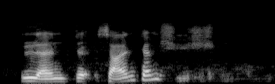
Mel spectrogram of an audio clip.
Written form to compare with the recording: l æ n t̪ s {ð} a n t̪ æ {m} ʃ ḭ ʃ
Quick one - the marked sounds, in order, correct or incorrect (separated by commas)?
incorrect, correct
